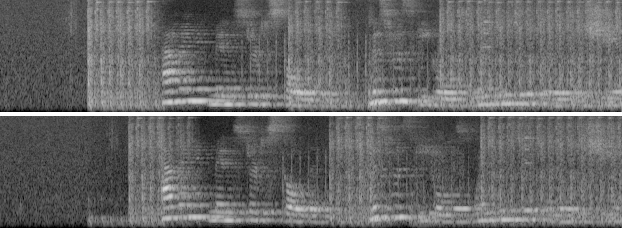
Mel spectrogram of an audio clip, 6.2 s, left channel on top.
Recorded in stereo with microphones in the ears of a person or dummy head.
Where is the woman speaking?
35° right (ahead or behind), 2 m; by 6.2 s 10° right (ahead or behind), 4.5 m.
